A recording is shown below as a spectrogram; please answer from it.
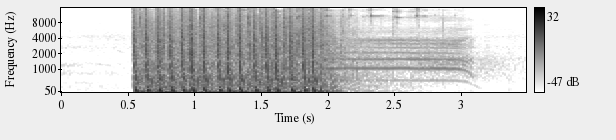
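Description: Rapid automatic machine gun fire in the video game ArmA 3 rattles out as a loud, fast burst of about fifteen shots, followed by a ringing echoing tail that fades after roughly a second.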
